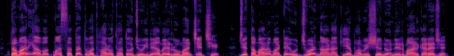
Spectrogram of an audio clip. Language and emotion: Gujarati, happy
